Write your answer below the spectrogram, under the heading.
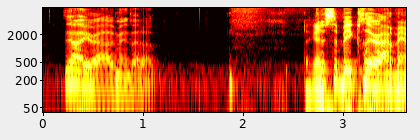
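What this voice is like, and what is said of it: Usual voice. Nothing is said of it.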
